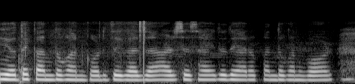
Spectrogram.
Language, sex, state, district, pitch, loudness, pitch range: Chakma, female, Tripura, Unakoti, 215 Hz, -17 LUFS, 205-220 Hz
